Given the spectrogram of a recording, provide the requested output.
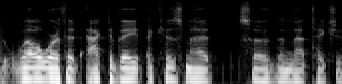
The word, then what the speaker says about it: Akismet: and Hello Dolly now a kismet which for some reason I always used to call a scheme at four years I called it a schema and I finally realized that's not how it's spelled it's basically a comment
